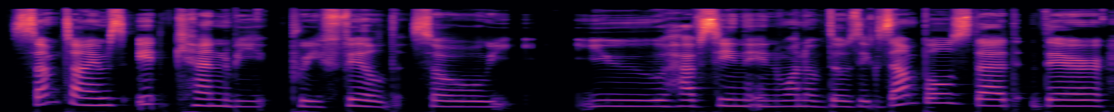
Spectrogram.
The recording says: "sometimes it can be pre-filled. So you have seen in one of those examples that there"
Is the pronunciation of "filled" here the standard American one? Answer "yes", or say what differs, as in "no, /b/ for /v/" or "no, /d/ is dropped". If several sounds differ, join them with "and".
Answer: yes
